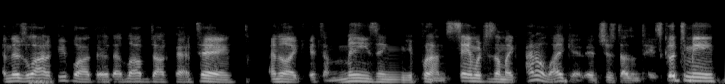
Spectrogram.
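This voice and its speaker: Animated young man on dull dry audio. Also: medium pitch, brisk, dry recording. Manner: animated, acts out voices in quoted asides. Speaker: middle school teacher, guest. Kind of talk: casual conversational interview.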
